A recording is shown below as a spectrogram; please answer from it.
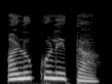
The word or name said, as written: ಅಳುಕುಳಿತ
